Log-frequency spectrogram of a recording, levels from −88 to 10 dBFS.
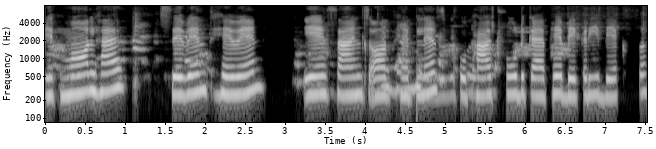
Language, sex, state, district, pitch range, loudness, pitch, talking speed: Hindi, female, Bihar, Muzaffarpur, 240-280 Hz, -15 LUFS, 250 Hz, 120 wpm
